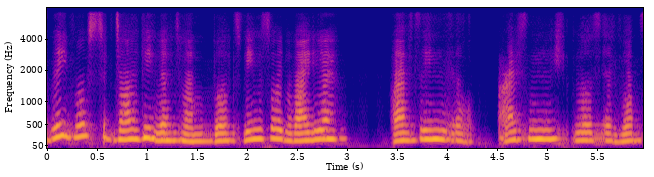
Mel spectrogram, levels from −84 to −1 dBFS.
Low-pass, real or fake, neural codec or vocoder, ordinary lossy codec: 7.2 kHz; fake; codec, 16 kHz, 0.5 kbps, FreqCodec, smaller model; none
